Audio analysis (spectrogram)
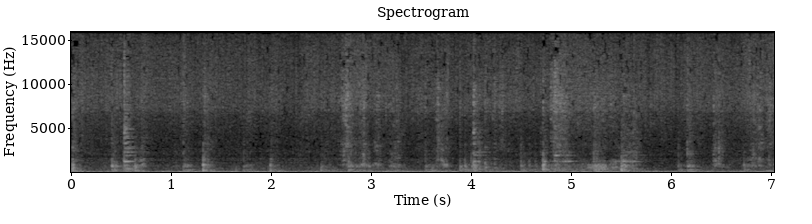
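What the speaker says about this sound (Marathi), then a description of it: "चला, हे भाजून घेते मी चांगलं." Ground masala paste being stirred and roasted in a pan for a village-style egg curry, a low close sizzle with repeated scraping strokes of the spoon at an even rhythm, no voices.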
